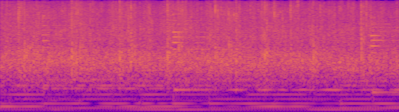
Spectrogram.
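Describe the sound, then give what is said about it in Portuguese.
A church audience applauds for Jesus in a steady, dense wash of clapping that lasts throughout, with sustained low musical tones humming underneath and no voices. “Se é para Jesus, faz melhor, hein? Se é para mim, não precisa nem aplaudir.”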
